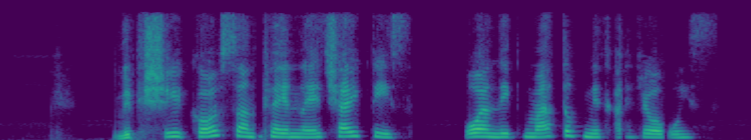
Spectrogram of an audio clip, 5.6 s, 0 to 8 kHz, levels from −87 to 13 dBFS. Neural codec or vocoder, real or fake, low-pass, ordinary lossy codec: codec, 16 kHz in and 24 kHz out, 0.6 kbps, FocalCodec, streaming, 2048 codes; fake; 7.2 kHz; MP3, 64 kbps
